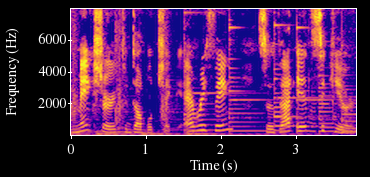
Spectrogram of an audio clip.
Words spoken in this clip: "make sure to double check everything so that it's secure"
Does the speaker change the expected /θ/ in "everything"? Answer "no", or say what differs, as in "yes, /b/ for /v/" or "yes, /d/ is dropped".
no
